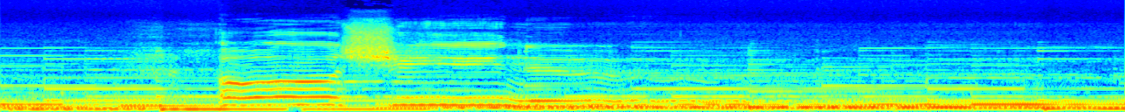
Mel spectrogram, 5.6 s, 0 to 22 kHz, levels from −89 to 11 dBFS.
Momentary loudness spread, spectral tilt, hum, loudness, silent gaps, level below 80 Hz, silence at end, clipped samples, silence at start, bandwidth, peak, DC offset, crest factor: 3 LU; -7 dB/octave; none; -13 LUFS; none; -46 dBFS; 0 s; under 0.1%; 0 s; 11.5 kHz; -2 dBFS; under 0.1%; 10 dB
